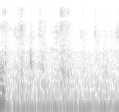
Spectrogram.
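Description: Faint scratchy rustle of wool being worked on a blending board's carding cloth, a few soft strokes in the first second or so, over a low steady hum.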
